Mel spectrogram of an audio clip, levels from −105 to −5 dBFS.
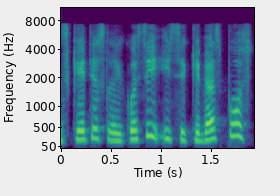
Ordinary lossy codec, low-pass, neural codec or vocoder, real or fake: MP3, 64 kbps; 7.2 kHz; codec, 16 kHz, 4 kbps, FreqCodec, smaller model; fake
